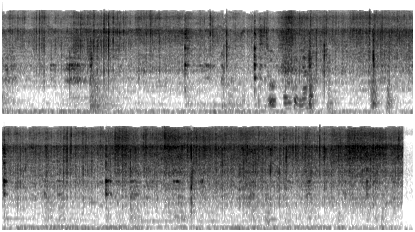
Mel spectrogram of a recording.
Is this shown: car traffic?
no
